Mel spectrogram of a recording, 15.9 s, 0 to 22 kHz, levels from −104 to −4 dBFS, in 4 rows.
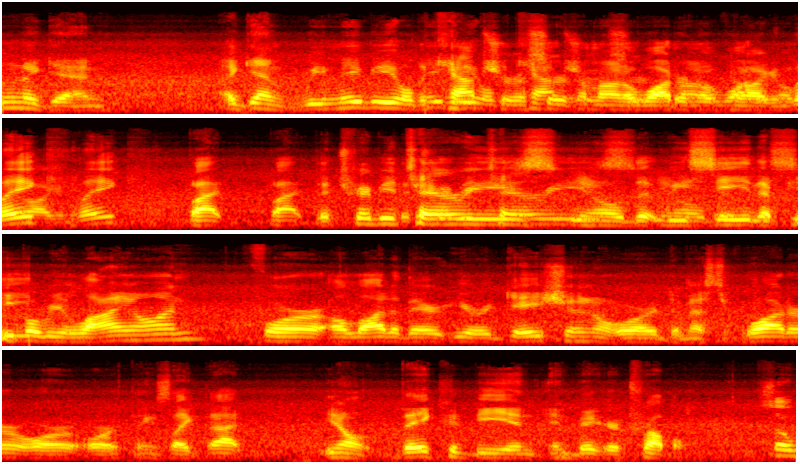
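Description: From 2.11 to 8.09 s there's a doubled audio track: a second copy around 400 ms behind, roughly 10 dB quieter, likely from a slower parallel capture path.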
